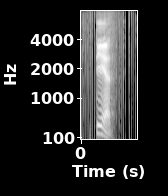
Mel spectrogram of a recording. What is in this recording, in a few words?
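"dian" fourth tone, Chinese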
